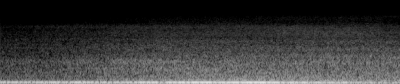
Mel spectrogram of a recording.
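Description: A deep, steady low rumble of an Amtrak train passing through woods, heard from a trail at a distance, swelling slightly midway then easing, with no voices over it.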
